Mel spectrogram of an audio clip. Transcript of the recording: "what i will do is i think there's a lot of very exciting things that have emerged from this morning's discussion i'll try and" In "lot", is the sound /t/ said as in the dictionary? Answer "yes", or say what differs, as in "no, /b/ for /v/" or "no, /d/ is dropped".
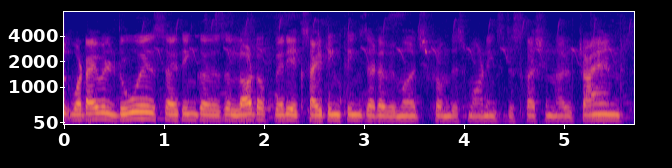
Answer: yes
